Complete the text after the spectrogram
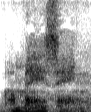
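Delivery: whispered in wonder; awed whisper. A narrator's reading. Narrator savouring the worm's first taste, awed whisper. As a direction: breathe it like a secret delight.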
